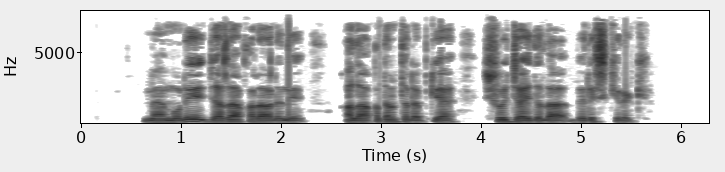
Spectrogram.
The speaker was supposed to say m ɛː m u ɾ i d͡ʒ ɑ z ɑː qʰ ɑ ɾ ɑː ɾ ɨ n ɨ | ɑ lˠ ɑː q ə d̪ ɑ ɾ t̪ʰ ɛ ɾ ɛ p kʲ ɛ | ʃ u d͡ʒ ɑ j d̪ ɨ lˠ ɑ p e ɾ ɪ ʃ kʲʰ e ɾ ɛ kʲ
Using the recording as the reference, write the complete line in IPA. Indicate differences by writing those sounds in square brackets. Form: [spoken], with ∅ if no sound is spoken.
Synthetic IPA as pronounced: m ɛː m u ɾ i d͡ʒ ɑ z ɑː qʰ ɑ ɾ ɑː ɾ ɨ n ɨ | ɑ lˠ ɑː q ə d̪ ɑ ɾ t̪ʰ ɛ ɾ ɛ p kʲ ɛ | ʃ u d͡ʒ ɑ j d̪ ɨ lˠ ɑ [b] e ɾ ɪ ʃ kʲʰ e ɾ ɛ kʲ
